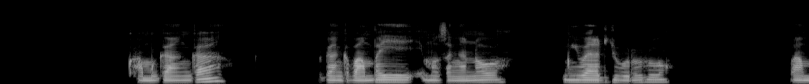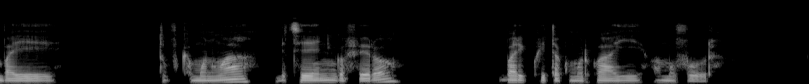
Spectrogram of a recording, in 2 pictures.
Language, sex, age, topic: Kinyarwanda, male, 18-24, health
